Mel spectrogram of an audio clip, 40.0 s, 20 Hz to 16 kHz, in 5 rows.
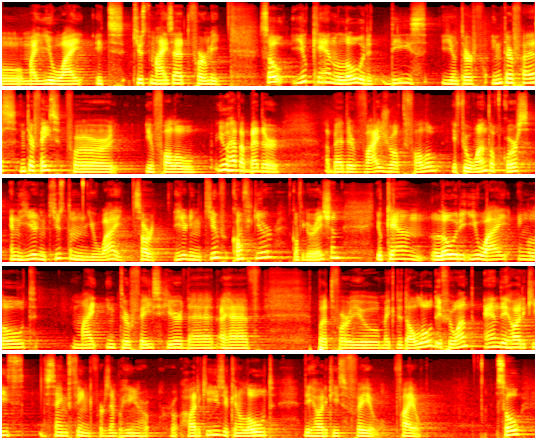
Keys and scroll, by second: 24.7 alt+a.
